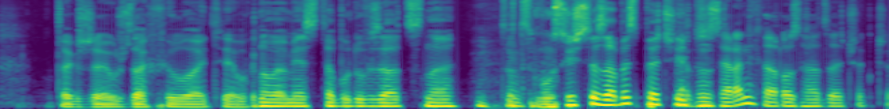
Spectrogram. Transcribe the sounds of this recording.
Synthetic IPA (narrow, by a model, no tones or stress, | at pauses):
t̪aɡʒɛ̰ṵʒzaxʋiːluajt̪ɪɛɔ̰knɔʋɛːmɪɛst̪aːbud̪uːvzaːt͡snɛːt̪ɔt̪ɔmusiːʃsazabɛspɛt͡ʃiabisɔ̃msaɾaɲɛxalˠɾɔzɦaːd͡zacʃakt͡ʃ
